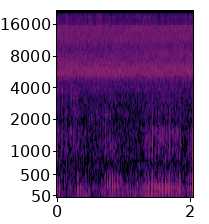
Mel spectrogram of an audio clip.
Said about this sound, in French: la créature, enfin le chat, s'installe confortablement et ronronne de plus belle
